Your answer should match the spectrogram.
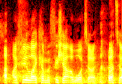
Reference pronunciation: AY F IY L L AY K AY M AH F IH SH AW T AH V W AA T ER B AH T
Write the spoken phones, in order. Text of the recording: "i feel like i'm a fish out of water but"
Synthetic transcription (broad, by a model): AY F IY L L AY K AY M AH F IH SH AW T AH V W AA T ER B AH T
